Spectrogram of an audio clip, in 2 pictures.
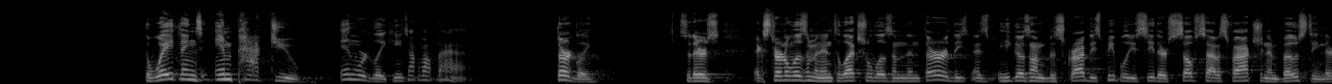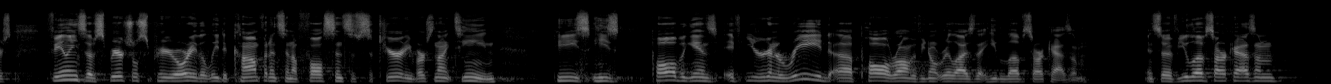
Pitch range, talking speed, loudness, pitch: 145-175 Hz, 170 wpm, -36 LUFS, 160 Hz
